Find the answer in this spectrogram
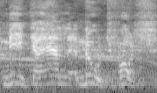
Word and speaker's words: Mikael Nordfors: And my name is pronounced Mikael Nordfors.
